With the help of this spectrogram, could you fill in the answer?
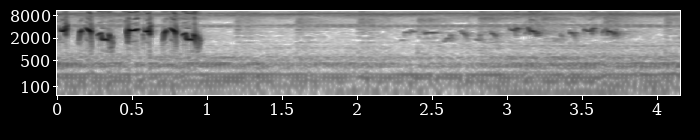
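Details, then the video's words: Kutilang, the sooty-headed bulbul, singing lively to provoke a quiet bird into song: a quick burst of loud, bubbly, slurred whistled notes in the first second, then soft distant chattering over a steady high electrical hum. "suara burung KUTILANG GACOR pancing emosi kutilang pendiam"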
